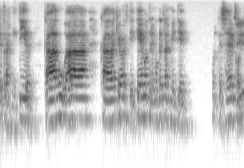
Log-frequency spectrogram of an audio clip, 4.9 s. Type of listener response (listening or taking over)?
taking over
